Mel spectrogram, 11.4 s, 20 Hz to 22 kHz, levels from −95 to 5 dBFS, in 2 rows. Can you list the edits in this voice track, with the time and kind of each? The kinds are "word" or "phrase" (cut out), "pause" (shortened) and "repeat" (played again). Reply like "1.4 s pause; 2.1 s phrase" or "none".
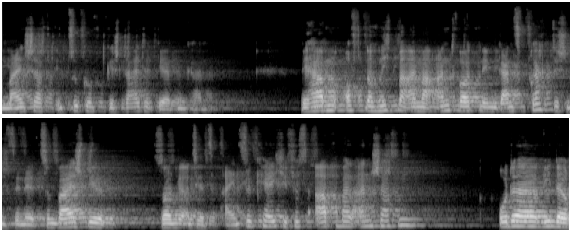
none

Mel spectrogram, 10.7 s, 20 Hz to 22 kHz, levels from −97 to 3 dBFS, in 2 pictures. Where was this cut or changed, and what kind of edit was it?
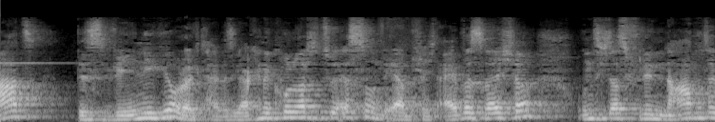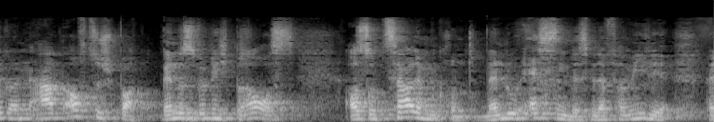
none

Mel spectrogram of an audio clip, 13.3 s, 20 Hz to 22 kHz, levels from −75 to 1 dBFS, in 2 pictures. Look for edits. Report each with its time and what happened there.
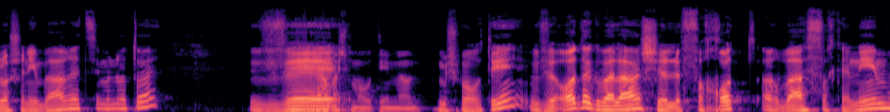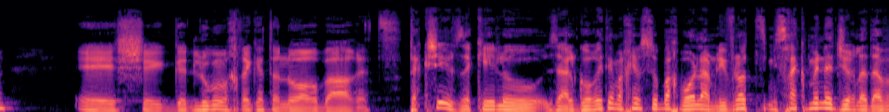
none

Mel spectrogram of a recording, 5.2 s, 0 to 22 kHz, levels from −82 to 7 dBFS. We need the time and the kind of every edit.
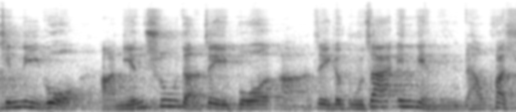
none

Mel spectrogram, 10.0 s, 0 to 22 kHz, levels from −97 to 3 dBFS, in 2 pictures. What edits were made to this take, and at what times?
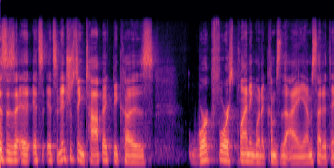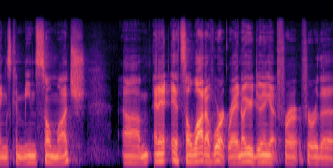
none

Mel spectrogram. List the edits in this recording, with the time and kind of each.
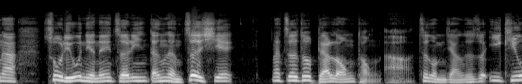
none

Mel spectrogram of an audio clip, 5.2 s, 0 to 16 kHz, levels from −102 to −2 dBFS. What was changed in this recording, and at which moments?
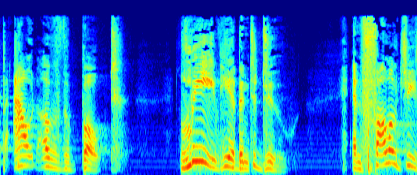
2.7 s word; 3.1 s word

